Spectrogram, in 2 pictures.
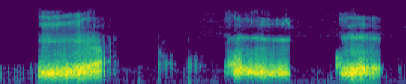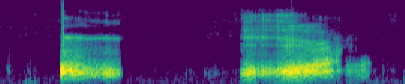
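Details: Loud stomach growls (bowel sounds): five long, low rumbling growls of about a second each, separated by quiet gaps, from gas and fluid moving through the gut.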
